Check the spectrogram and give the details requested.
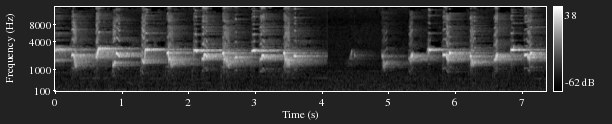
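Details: Trucukan (yellow-vented bulbul) in vigorous, tightly packed ropel song for luring and tutoring: a run of liquid, chattering downward phrases, a second-long silence with a tiny note, then the phrases resume rising slightly.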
